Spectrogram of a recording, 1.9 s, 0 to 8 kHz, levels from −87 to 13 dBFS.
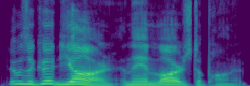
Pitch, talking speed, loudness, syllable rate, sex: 175 Hz, 320 wpm, -16 LUFS, 7.8 syllables/s, male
